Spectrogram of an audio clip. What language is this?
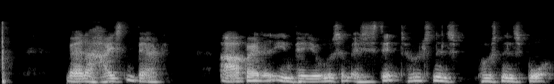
Danish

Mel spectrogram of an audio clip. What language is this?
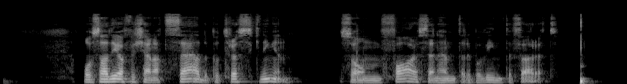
Swedish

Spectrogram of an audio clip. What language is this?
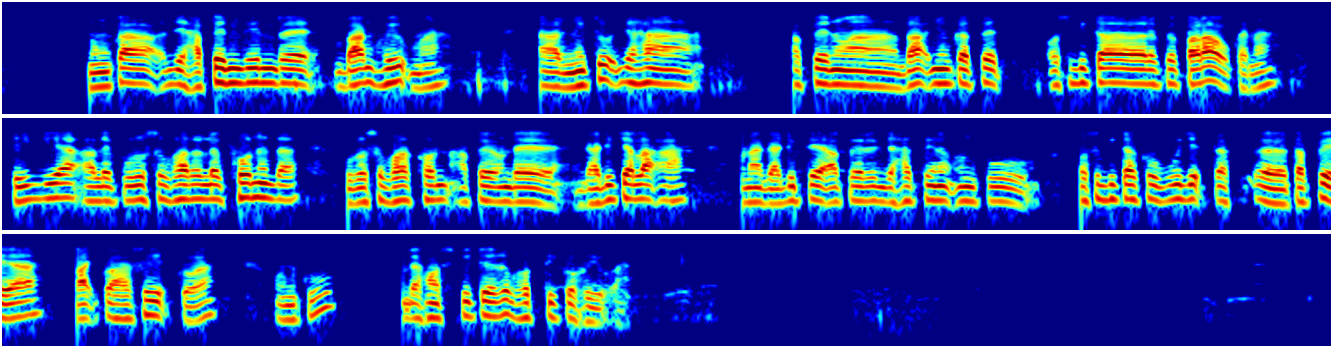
Santali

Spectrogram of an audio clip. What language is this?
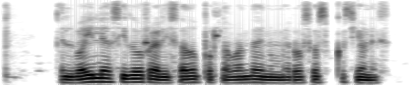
Spanish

